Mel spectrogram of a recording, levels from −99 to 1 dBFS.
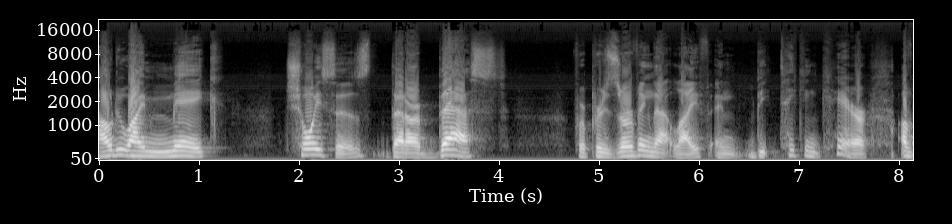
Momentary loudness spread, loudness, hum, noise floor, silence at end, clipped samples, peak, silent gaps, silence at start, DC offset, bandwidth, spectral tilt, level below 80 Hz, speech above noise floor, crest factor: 15 LU; -19 LUFS; none; -59 dBFS; 0 s; under 0.1%; -6 dBFS; none; 0 s; 0.4%; 14.5 kHz; -6.5 dB/octave; -56 dBFS; 41 dB; 14 dB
